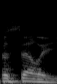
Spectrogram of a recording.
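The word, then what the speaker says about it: Pacelle: Is it Pacelli or Pacell? I just want to make sure I get that right. Pacelli. You got it right the first time.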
